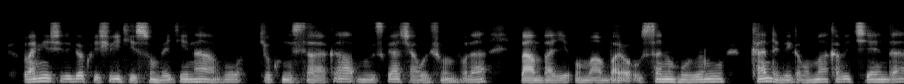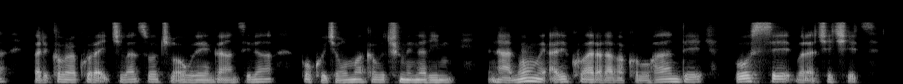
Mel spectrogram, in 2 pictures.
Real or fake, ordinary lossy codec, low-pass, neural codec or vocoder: fake; MP3, 64 kbps; 7.2 kHz; codec, 16 kHz, 0.7 kbps, FocalCodec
